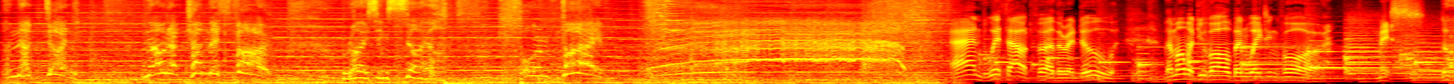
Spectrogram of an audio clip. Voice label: Character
